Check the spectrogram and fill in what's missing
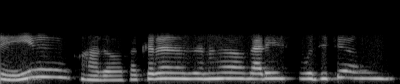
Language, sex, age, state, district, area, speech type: Odia, female, 45-60, Odisha, Dhenkanal, rural, conversation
